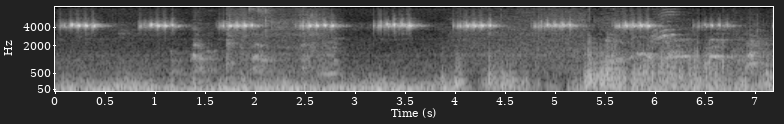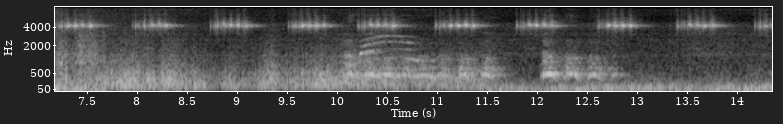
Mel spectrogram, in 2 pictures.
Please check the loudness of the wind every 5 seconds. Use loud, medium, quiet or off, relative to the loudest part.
medium, loud, medium.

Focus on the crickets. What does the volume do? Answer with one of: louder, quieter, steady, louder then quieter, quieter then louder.
quieter.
